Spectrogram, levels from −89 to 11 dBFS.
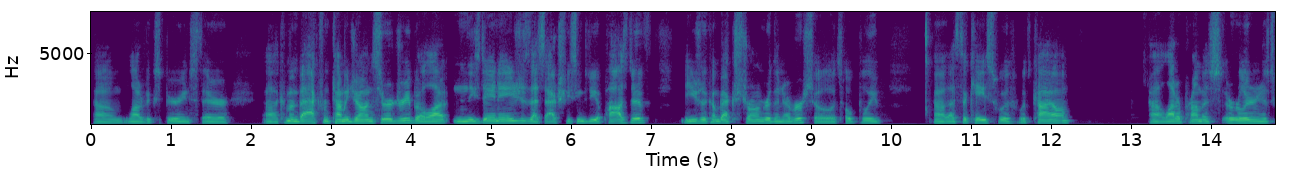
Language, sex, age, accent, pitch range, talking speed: English, male, 30-49, American, 100-115 Hz, 215 wpm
